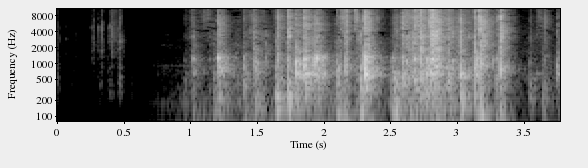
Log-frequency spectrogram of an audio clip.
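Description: Plastic cups clatter quickly as they are stacked and unstacked.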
